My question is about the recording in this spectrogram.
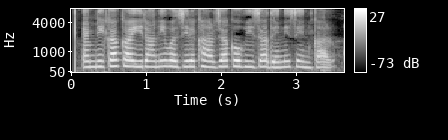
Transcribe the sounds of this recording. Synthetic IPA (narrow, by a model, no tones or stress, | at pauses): ɛmɾiːkakaiːɾaːniʋɐziːɾexaːɾd͡ʒakoʋiːzad̪eːneseɪnkaːɾ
